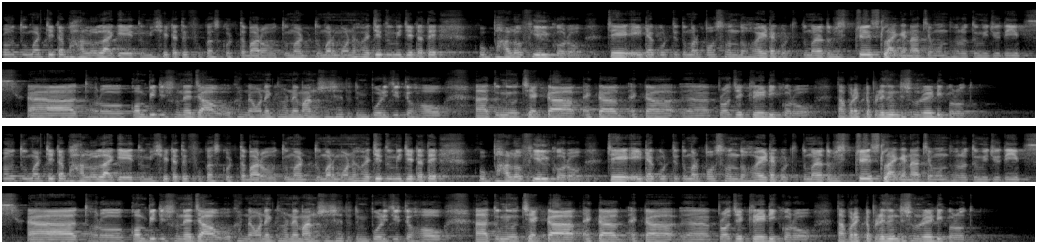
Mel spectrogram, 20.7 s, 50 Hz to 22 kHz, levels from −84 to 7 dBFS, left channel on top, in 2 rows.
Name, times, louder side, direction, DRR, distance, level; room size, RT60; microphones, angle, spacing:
voice 1, 0.0-20.0, right 4 dB, 20° right, 8 dB, 0.4 m, -26 dB
17.0 x 15.5 x 2.8 m, 1.2 s
head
